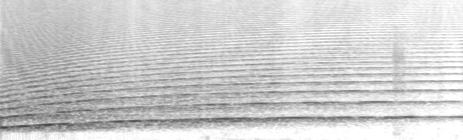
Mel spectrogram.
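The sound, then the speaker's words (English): A civil defense siren wails steadily, its tone rising slowly from low to high over several seconds, loud and sustained with no voices present. “So whenever you hear the siren, you know it's time for a Woke Alert.”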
